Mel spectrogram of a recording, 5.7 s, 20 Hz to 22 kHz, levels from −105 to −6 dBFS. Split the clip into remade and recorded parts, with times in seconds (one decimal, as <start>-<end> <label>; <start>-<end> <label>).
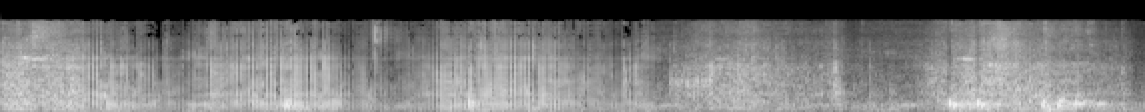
0.0-0.4 recorded; 0.4-3.3 remade; 3.3-5.7 recorded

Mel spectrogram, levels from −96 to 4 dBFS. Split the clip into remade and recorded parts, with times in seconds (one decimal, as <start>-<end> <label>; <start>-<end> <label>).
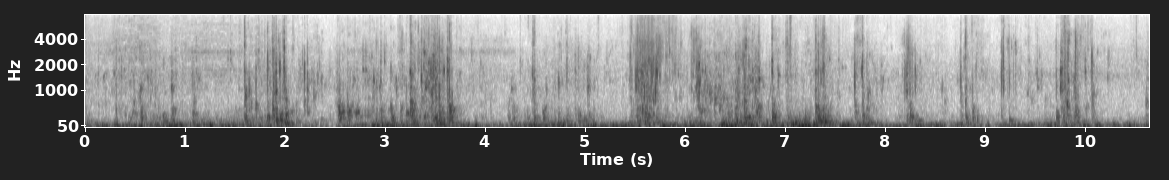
0.0-5.3 recorded; 5.3-6.2 remade; 6.2-10.6 recorded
